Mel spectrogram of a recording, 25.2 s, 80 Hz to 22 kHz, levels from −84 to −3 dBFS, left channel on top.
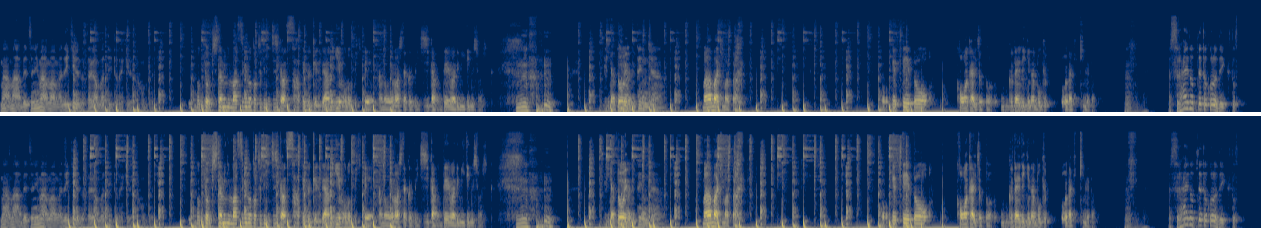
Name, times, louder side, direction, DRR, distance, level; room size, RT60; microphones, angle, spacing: voice 1, 0.0-3.1 10.3-11.1 12.4-13.4 20.3-20.5 22.5-22.9 23.4-24.8, left 1 dB, 25° left, 0.9 m, -38 dB
sound 1, 1.3-7.9 11.3-19.2, right 5 dB, 90° right, 0.4 m, -27 dB
voice 2, 3.8-9.7 10.1-10.4 12.1-12.7 14.0-14.9 17.6-18.6 19.1-20.9 21.2-21.8 22.6-22.7, right 3 dB, 55° right, 0.7 m, -30 dB
9.7 x 3.8 x 4.9 m
head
